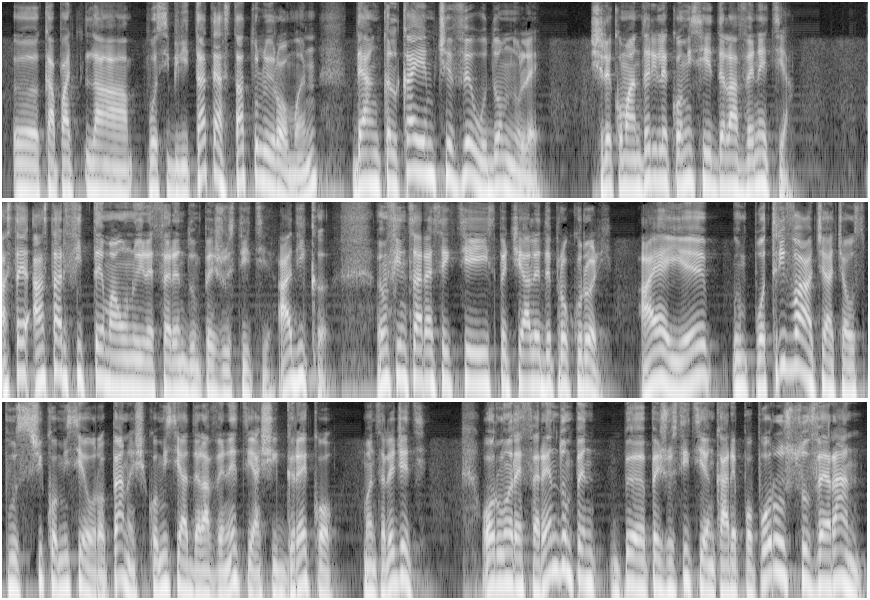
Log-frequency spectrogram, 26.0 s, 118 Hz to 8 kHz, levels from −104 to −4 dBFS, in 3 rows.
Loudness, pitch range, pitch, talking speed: -17 LUFS, 120-155 Hz, 140 Hz, 140 wpm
